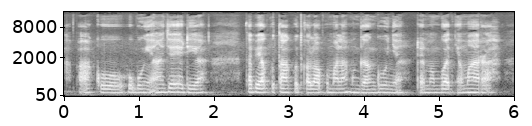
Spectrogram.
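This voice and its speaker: A woman voicing a timid, worried young wife who speaks politely, in a storybook reading with a husky voice. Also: deep voice, monotone, brisk, warm tone, slight background noise. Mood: anxious.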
